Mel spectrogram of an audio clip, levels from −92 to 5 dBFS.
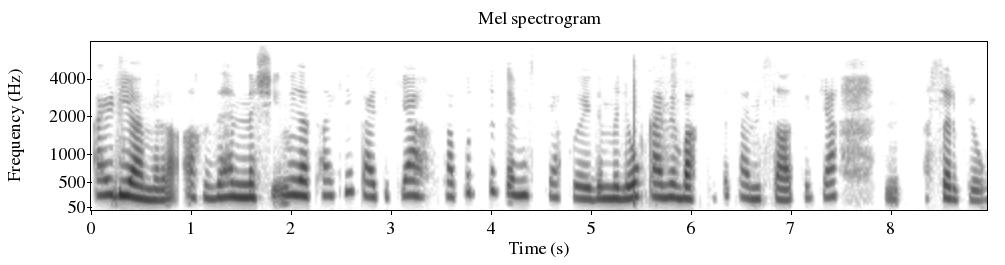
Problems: background sounds at intervals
